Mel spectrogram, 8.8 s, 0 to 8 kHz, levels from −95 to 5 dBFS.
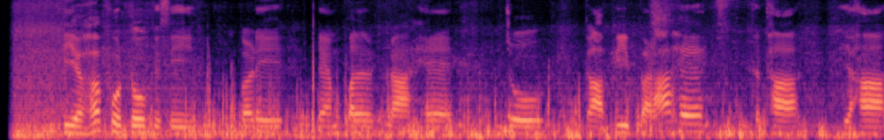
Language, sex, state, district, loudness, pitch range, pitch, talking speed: Hindi, male, Haryana, Charkhi Dadri, -17 LUFS, 135-150 Hz, 140 Hz, 90 wpm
